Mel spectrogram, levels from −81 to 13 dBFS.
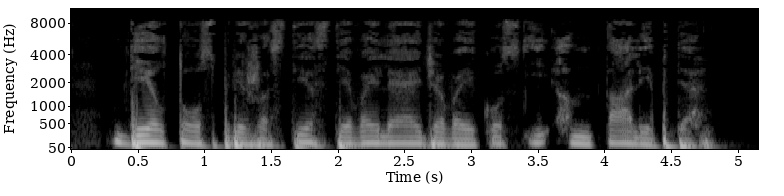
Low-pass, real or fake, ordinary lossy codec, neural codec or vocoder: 9.9 kHz; real; MP3, 32 kbps; none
